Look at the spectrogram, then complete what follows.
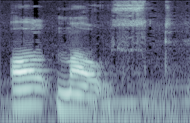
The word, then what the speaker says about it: almost: Fíjense que la primera O se pronuncia normal. Almost. La segunda tiene la rayita encima, entonces se pronuncia con su pronunciación original en inglés. O.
